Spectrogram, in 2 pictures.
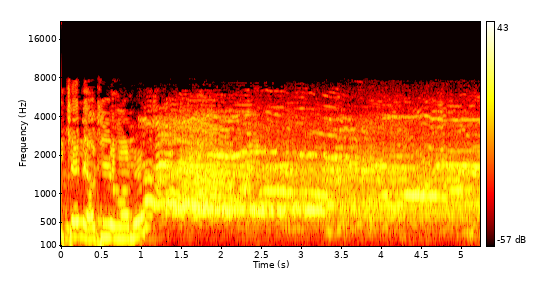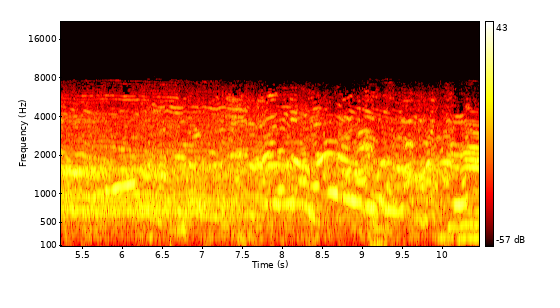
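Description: A large crowd outdoors cheers and chants.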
